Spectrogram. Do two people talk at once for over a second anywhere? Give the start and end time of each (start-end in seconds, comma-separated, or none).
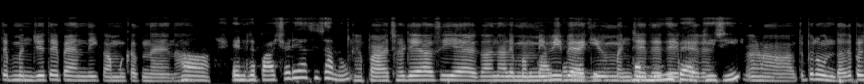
5.1-7.0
